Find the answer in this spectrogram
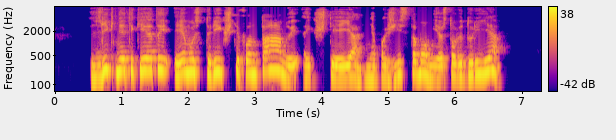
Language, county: Lithuanian, Alytus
